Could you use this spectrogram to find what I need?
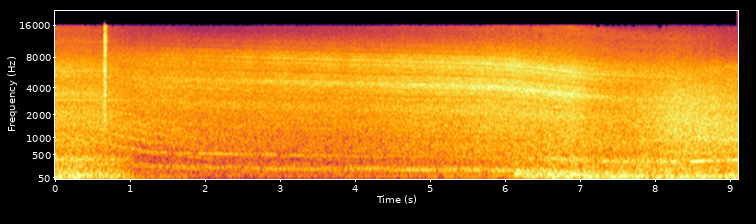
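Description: A jet airliner whines overhead as it approaches, its pitch falling as it passes.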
